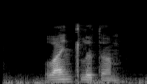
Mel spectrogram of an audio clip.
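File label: "ланьтлытӧм", Komi, male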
